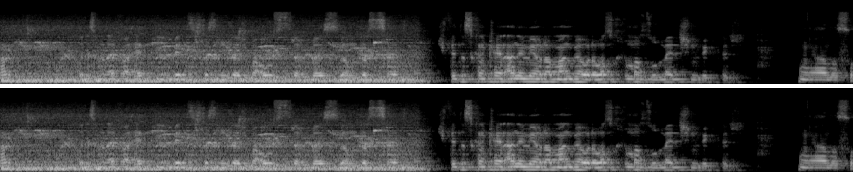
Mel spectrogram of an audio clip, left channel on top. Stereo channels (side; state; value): both; identical; correlation 1.00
